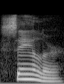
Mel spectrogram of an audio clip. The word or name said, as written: sailor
